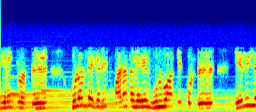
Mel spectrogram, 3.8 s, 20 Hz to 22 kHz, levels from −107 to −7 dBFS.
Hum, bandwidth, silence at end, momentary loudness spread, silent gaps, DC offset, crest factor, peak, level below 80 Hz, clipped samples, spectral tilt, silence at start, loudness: none; 3.8 kHz; 0 s; 6 LU; none; under 0.1%; 14 dB; -2 dBFS; -56 dBFS; under 0.1%; -10.5 dB/octave; 0 s; -16 LUFS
